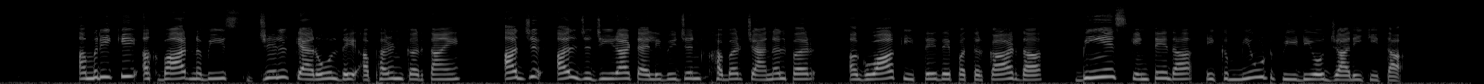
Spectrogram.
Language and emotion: Dogri, neutral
